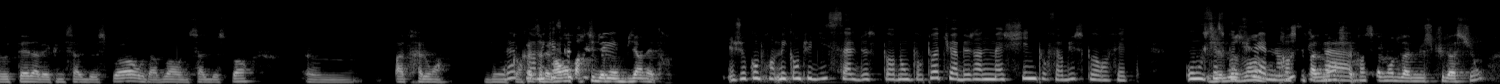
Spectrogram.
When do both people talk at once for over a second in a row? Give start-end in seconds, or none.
5.0-6.2, 12.1-13.5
